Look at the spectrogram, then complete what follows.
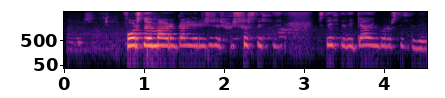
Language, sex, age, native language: Icelandic, male, 12, Icelandic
